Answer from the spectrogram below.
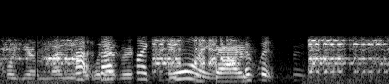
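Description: A phone rings with a melodic, warbling ringtone that plays loudly and continuously, breaks off briefly near the end, then starts up again.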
